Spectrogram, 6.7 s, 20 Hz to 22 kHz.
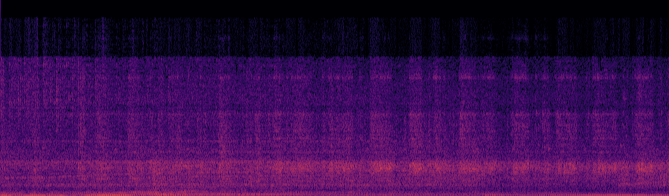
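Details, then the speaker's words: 1996 Honda Civic EK coupe after fixing a ground on the valve cover and mixed-up distributor cap wires: engine catches and revs cleanly with smooth, quiet running and no misses; headers slightly smoky; normal running. "that sounds nice do thatf oh it's nice and quiet bro"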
